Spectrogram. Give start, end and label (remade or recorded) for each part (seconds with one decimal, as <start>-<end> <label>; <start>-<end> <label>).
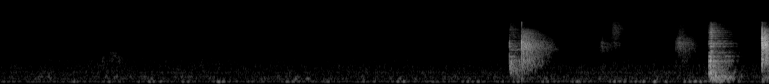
0.0-5.8 recorded; 5.8-7.1 remade; 7.1-7.7 recorded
